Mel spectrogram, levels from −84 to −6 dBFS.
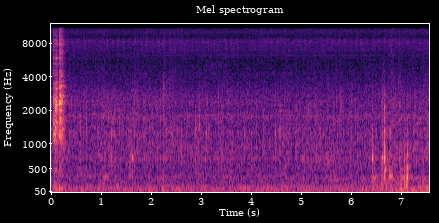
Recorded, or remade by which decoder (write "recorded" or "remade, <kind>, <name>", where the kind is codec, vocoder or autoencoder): recorded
